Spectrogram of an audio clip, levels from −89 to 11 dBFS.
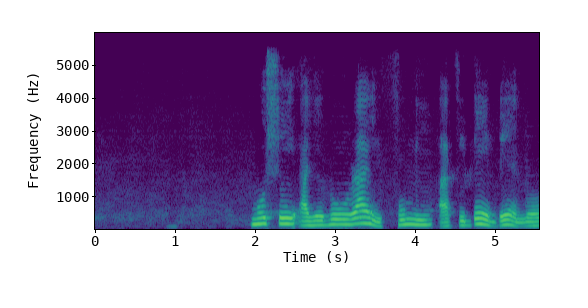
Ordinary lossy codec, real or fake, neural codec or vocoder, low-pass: none; fake; codec, 44.1 kHz, 2.6 kbps, DAC; 5.4 kHz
